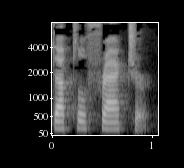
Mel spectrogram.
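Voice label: "DUCTILE FRACTURE", English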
